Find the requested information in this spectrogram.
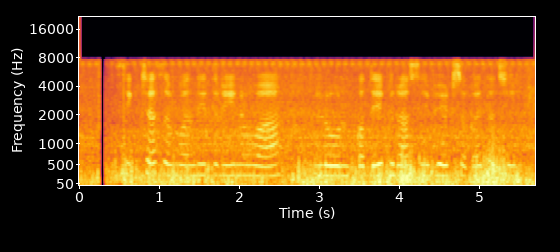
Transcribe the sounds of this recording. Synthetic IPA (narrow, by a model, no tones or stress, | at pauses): sɪkt͡ʃʰasəmbənd̪ʱit̪ɾinəʋa | loːnkət̪ekɾasibʱeʈsəkət̪at͡ʃʰi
